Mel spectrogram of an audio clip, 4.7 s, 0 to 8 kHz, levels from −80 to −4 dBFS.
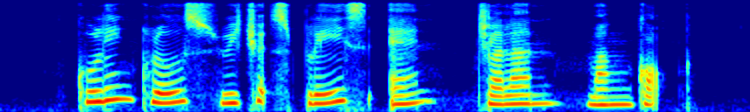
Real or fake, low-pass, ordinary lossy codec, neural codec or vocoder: fake; 7.2 kHz; none; vocoder, 44.1 kHz, 80 mel bands, Vocos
